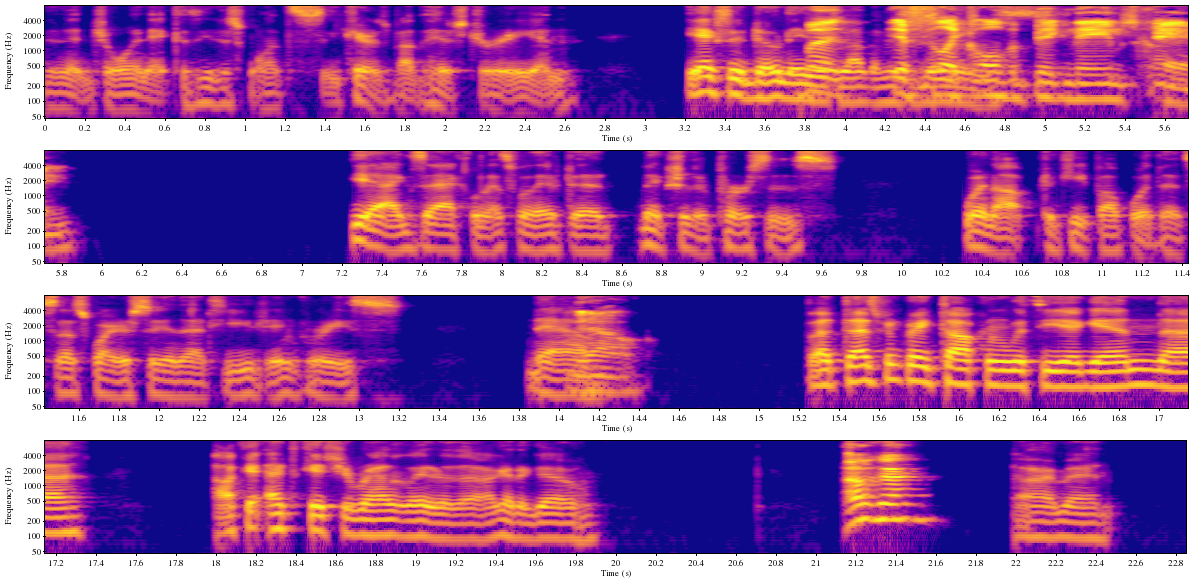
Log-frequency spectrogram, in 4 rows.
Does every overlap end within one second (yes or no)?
no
